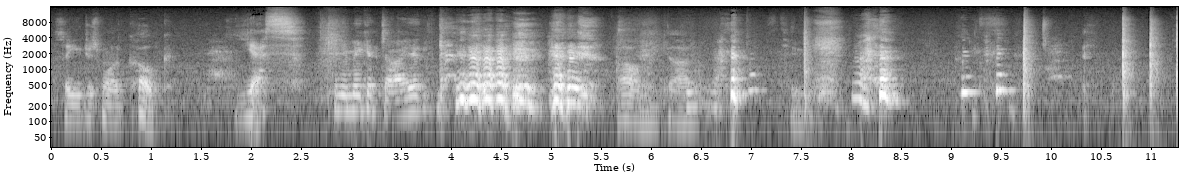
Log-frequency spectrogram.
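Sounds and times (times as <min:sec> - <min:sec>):
speech: 0:00.1 - 0:01.3, 0:01.9 - 0:07.0, 0:08.0 - 0:09.6
laughter: 0:03.9 - 0:05.6, 0:08.0 - 0:08.5
hand slapping on jeans-covered knee: 0:07.5 - 0:07.7, 0:09.7 - 0:10.0, 0:10.7 - 0:11.2.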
